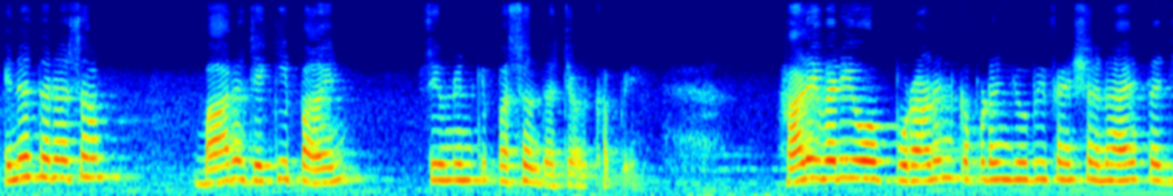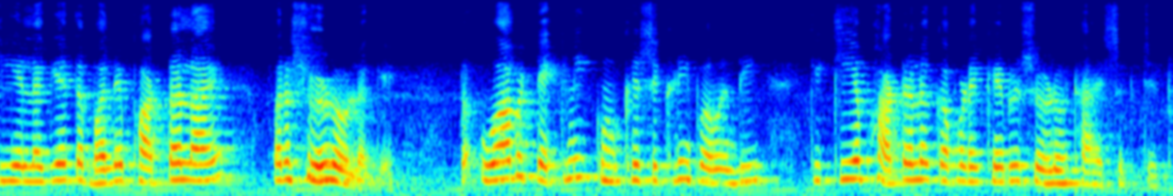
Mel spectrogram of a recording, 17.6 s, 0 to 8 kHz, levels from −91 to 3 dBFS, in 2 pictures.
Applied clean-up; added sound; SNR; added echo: none; none; none; none.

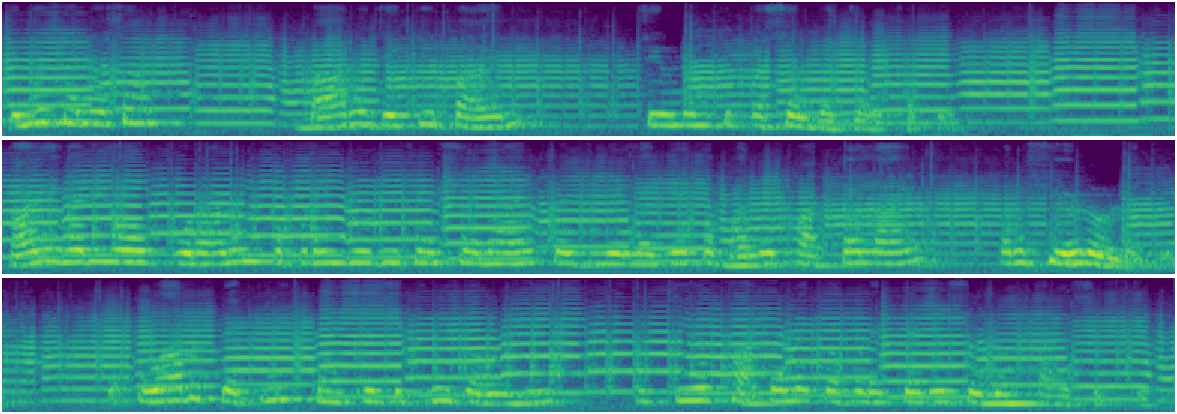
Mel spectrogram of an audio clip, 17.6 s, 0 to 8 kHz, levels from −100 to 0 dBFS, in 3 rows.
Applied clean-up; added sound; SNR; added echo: none; Trumpet; 5 dB; reverberation time 0.2 s.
